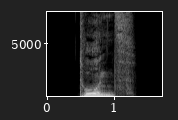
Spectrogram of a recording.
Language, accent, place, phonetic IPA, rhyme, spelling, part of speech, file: German, Germany, Berlin, [toːns], -oːns, Tons, noun, De-Tons.ogg
- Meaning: genitive singular of Ton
